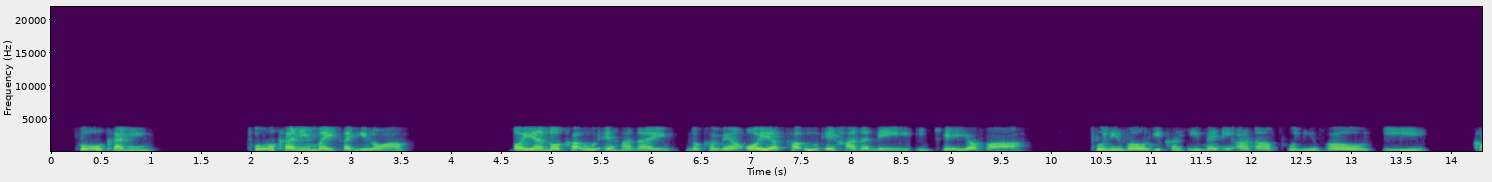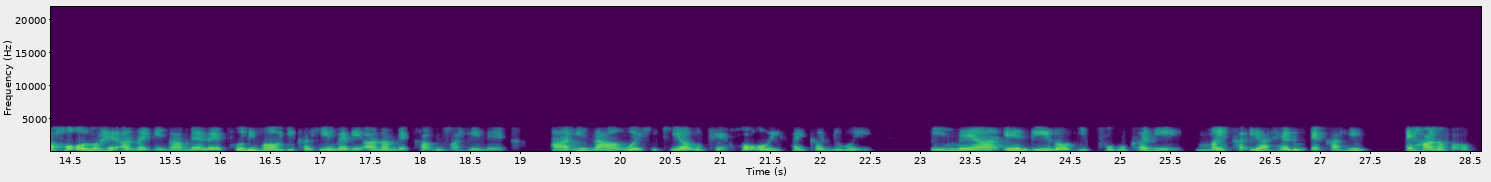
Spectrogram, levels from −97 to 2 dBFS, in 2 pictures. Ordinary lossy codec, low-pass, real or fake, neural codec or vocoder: none; 3.6 kHz; real; none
